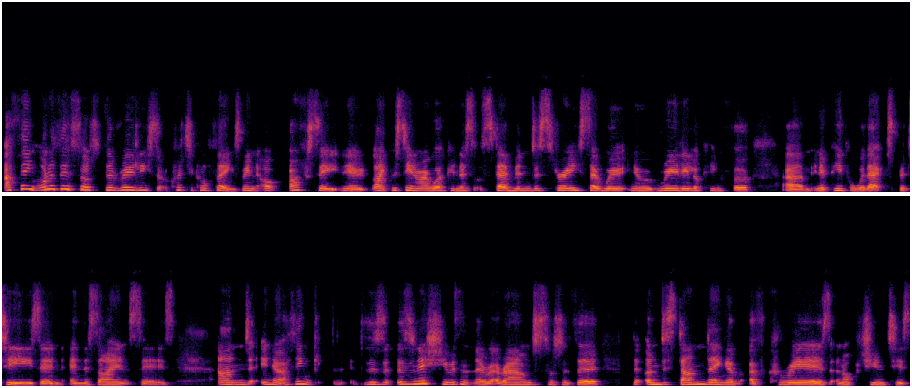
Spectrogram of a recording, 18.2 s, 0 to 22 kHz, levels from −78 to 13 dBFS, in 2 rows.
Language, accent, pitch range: English, British, 190-230 Hz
